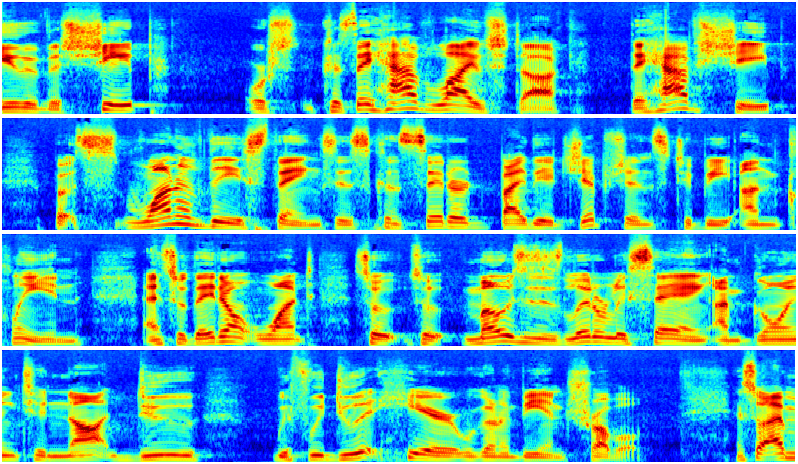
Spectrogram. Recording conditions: large echoing room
